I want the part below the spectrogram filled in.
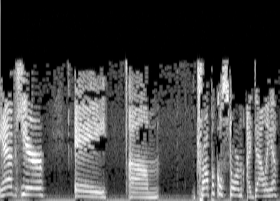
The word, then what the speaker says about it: Idalia: They are pronounced, oh, it's Idalia. No, Idalia.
